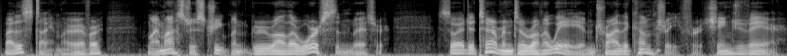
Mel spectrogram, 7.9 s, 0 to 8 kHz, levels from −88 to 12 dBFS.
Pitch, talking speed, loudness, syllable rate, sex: 95 Hz, 205 wpm, -17 LUFS, 5.8 syllables/s, male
